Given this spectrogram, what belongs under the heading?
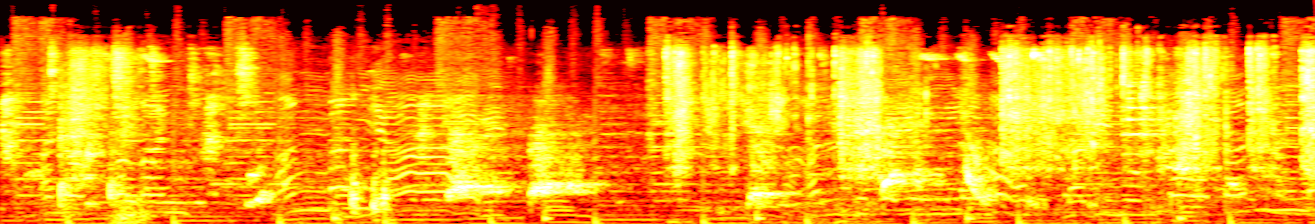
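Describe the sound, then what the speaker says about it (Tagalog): A dog yips and barks repeatedly nearby, mixed with clinking kitchen sounds and a person talking while cooking snails in coconut milk. "Ingay yung aso."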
